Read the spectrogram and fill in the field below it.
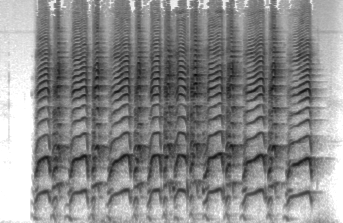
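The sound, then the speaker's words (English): A goose call blown in a rapid, steady run of short honking hiccup notes, each breaking upward in pitch, loud and continuous for about four seconds with no voices. “But yeah, but I'll just normally do just like a hiccup.”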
